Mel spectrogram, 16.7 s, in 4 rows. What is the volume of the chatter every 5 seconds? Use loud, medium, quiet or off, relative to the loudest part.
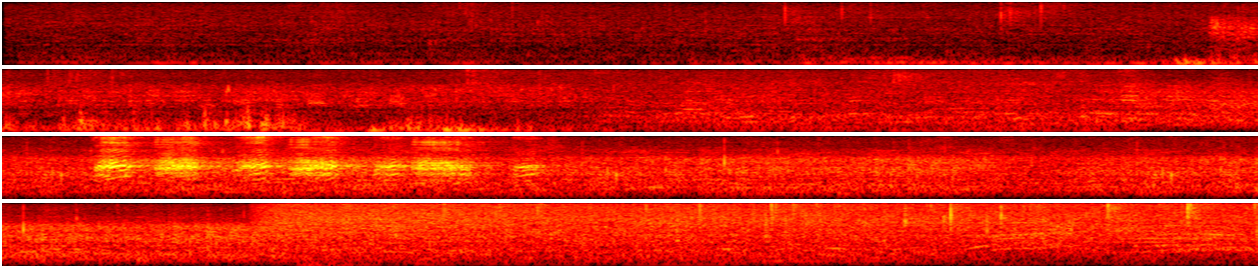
off, loud, loud, loud.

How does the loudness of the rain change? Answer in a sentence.
The volume of the rain goes up.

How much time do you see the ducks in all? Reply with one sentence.
You can hear the ducks for 4 seconds altogether.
